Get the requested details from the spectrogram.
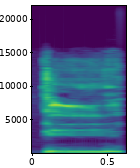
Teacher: huruf qu di siku tenggorokan lidahnya kita naikkan ya. Qu, seperti itu, tidak ada hembusan udaranya.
